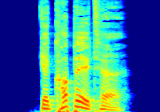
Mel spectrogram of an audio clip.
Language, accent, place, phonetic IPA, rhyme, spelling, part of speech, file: German, Germany, Berlin, [ɡəˈkɔpl̩tə], -ɔpl̩tə, gekoppelte, adjective, De-gekoppelte.ogg
- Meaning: inflection of gekoppelt: 1. strong/mixed nominative/accusative feminine singular 2. strong nominative/accusative plural 3. weak nominative all-gender singular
